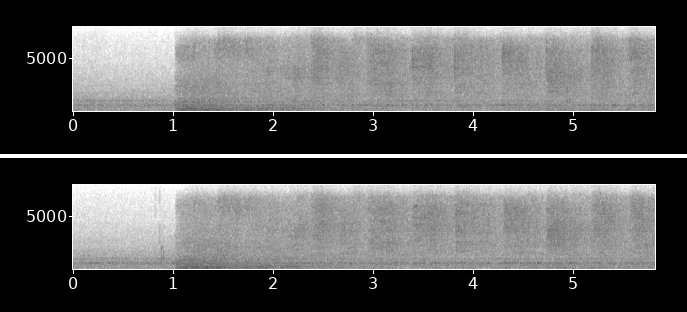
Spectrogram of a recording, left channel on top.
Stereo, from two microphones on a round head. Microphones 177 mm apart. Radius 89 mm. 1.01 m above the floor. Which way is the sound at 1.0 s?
45° left (ahead or behind).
